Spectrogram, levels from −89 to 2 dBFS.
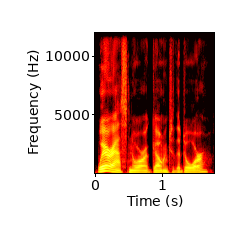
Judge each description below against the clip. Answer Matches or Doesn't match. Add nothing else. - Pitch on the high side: Doesn't match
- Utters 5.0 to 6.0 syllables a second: Matches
